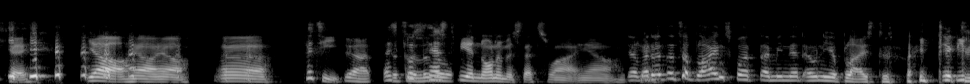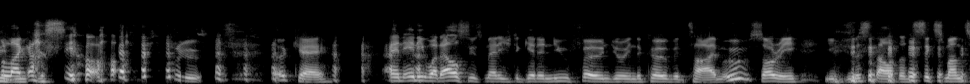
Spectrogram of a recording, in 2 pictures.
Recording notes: Recorded via Skype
